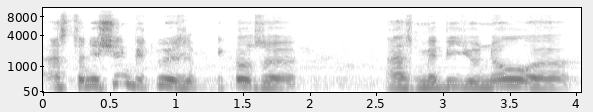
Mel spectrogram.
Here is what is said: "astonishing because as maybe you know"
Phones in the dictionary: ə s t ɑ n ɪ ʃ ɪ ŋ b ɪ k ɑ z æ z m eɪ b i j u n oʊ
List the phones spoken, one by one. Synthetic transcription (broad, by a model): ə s t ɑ n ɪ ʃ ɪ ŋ b ɪ k ɑ z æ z m eɪ b i j u n oʊ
